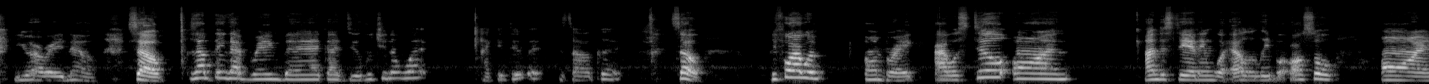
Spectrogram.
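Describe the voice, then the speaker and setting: Her tone bright and sharp, a woman speaks at a fairly slow pace with a fairly high pitch, lively intonation, big swings in loudness, and long, frequent pauses. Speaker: talk show host. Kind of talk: live talk show.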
